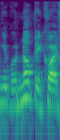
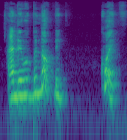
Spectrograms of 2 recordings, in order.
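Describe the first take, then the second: First: Said in the usual way. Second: High, piping mouse. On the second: A narrator's reading. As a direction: say it in the little mouse's lofty voice. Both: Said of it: "sorry, this is me speaking".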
